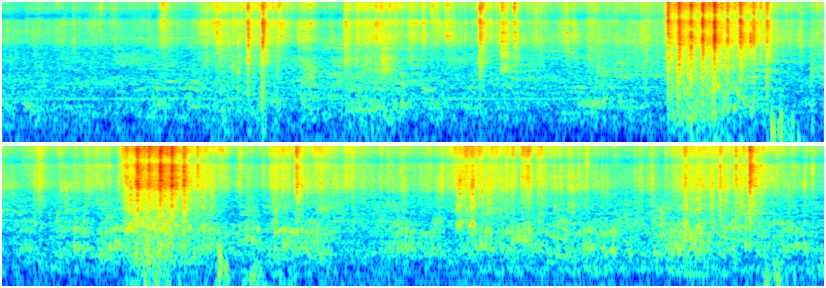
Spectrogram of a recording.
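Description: Pakistani high-flyer pigeons cooing in their loft, with two louder fluttering bursts about seven and ten seconds in.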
